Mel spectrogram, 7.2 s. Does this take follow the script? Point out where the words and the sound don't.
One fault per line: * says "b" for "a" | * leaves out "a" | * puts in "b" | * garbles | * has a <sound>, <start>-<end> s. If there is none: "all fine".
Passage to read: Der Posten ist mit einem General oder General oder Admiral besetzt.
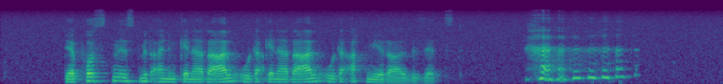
* has a laugh, 5.2-6.4 s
